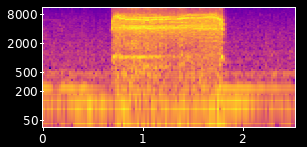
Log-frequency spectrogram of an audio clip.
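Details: Barred owl in Florida, recorded on a live stream on 23 March 2015: one harsh, hissing screech lasting about a second, steady and rasping, ending abruptly, with a faint low hum before and after.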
